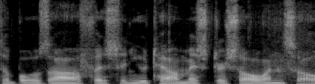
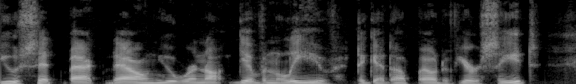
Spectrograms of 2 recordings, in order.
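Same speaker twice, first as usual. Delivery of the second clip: ordinary delivery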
